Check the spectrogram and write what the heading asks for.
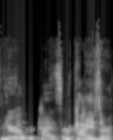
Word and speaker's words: Muriel Rukeyser: So when we last talked, you shared with me a powerful quote from Muriel Rukeyser. I'm probably not saying her name right. It's the universe. – Muriel Rukeyser.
